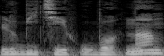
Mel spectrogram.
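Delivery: ordinary talk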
